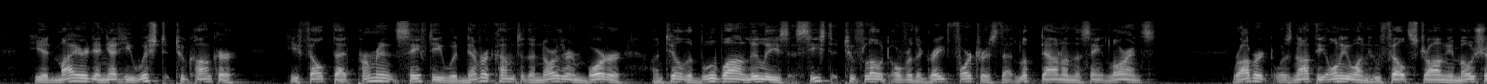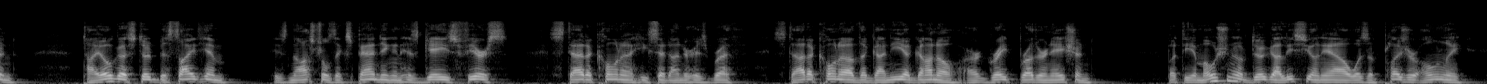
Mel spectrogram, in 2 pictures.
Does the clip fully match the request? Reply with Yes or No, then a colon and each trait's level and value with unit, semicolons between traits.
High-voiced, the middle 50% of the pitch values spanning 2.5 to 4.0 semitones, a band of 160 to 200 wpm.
No: low, 110 Hz; average, 3.3 semitones; average, 165 wpm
